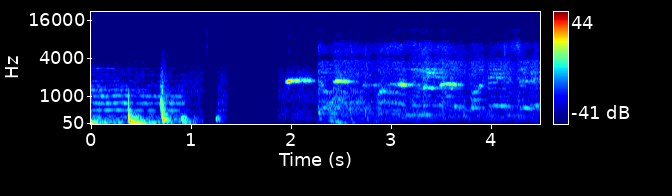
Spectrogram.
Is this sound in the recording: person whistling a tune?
yes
